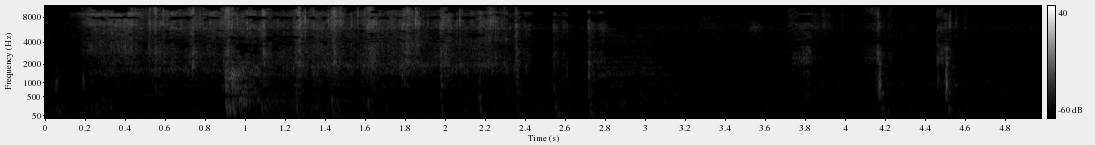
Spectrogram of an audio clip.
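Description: Faint patter of resin diamond-painting drills being shaken out of a bag into a small plastic storage pot, followed by a few light plastic clicks.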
